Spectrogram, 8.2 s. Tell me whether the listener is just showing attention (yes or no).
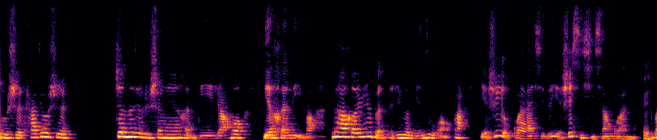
no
